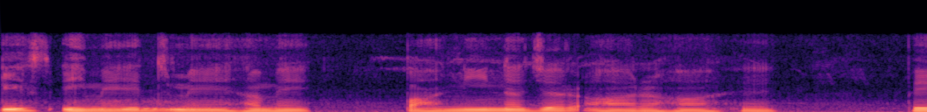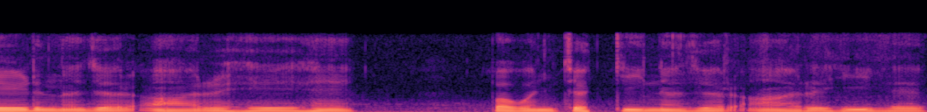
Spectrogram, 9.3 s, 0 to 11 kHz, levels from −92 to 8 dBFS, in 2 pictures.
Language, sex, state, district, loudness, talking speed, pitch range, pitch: Hindi, male, Uttar Pradesh, Varanasi, -18 LUFS, 130 wpm, 140-150 Hz, 145 Hz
